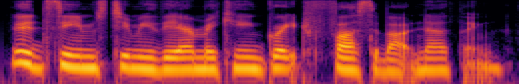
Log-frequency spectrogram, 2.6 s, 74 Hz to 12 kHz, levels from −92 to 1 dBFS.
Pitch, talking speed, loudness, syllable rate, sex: 190 Hz, 275 wpm, -17 LUFS, 6.6 syllables/s, female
